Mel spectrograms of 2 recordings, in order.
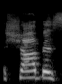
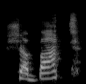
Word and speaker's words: Shabbat: But we say Shabbat Shalom. We don't pronounce it with the S sound.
